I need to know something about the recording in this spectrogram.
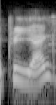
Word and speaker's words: Priyank: by free but uh you can call me pre-yank that's my full name um i'm a local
